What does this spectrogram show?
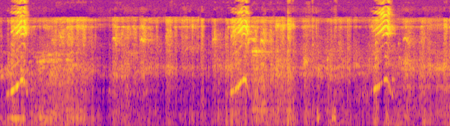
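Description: A bird gives three short rising calls: one near the start, one about four seconds in, and one near the end.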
